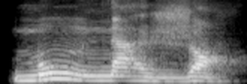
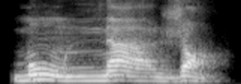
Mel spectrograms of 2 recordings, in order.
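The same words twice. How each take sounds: The two takes are said the same way.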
